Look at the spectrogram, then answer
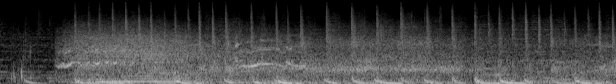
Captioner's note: suspenseful orchestral music; tires screeching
